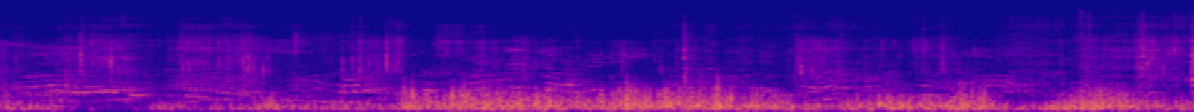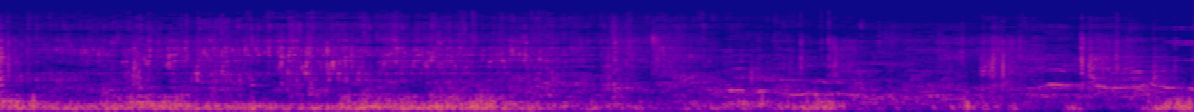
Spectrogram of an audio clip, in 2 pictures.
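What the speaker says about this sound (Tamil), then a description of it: "அவ்வளோ தண்ணி விழுதுல பாத்துரும்." Water gushing from an over-pressured pipe at a village panchayat water point, a steady rushing splash with children and adults talking over it throughout.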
